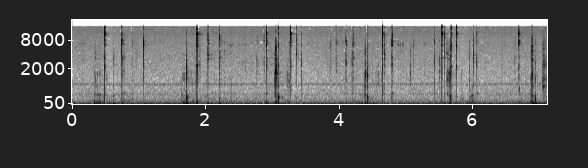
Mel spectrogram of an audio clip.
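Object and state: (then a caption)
Glass dropper bottle tapped with nails. Long nails tap the cap and the glass of a small, clear glass dropper bottle with a black dropper top, held in one hand close to the mic. The result is a quiet, irregular run of sharp, bright clicks and ticks that die away almost instantly, with faint soft handling rustle between them.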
